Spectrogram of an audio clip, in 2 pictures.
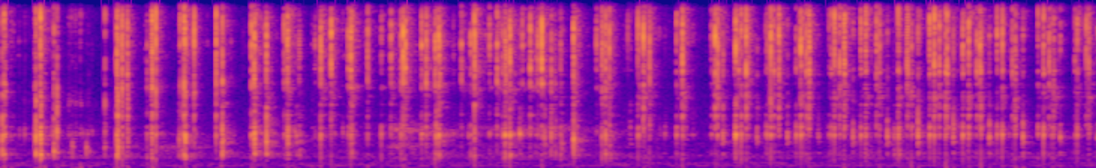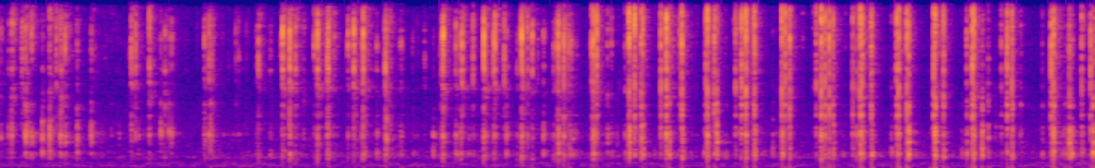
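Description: A small, hollow, cream-colored plastic egg made of two halves with a visible seam is held close to a fluffy microphone and tapped and scratched with fingertips and nails. Rapid, dense, bright clicky taps and scratchy rustles run throughout, each dying away almost instantly, over a faint steady low hum.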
